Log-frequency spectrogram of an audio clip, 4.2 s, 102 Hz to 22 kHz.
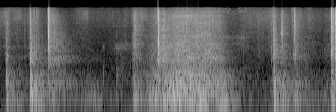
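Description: Plastic sections of a TJ4200 ceiling air inlet being slid together and snapped into place: a few sharp clicks, a louder sliding scrape of about a second around the middle, then a couple more clicks near the end.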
